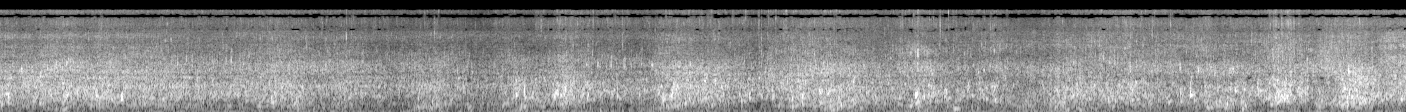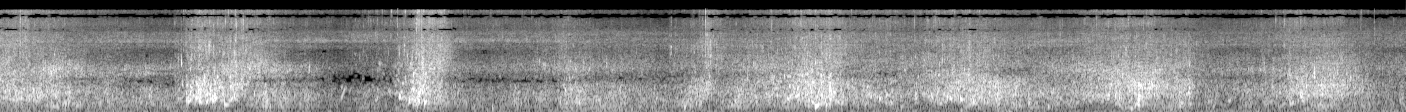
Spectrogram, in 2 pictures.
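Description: Small lake waves lapping and washing onto a pebble shore, swelling in repeated surges every two to three seconds.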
